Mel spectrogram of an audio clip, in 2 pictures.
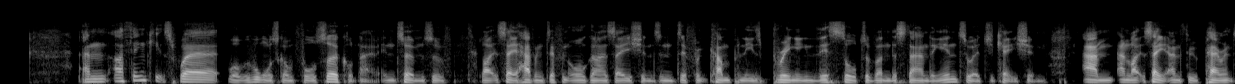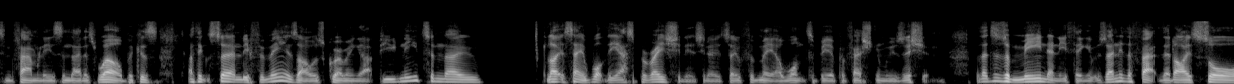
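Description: Nothing's actually wrong with this one: it's speech that came over a call, and the top end stopping at 8 kHz fits a G.722 call path doing what it's meant to.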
